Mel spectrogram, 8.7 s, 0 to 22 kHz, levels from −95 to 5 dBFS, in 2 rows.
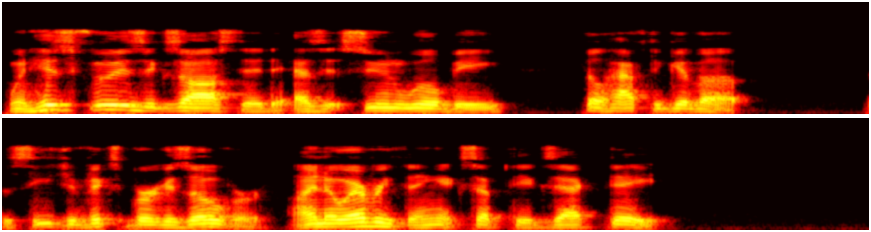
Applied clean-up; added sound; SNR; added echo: none; none; none; none.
